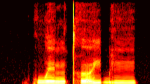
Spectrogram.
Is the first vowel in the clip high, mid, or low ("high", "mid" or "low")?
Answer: mid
